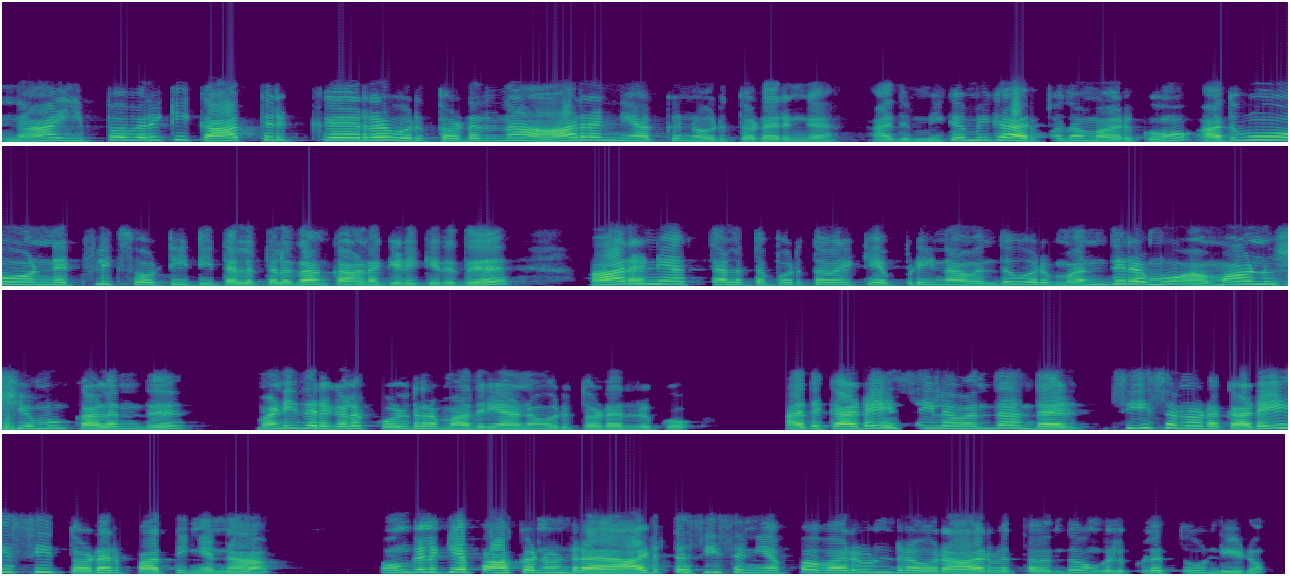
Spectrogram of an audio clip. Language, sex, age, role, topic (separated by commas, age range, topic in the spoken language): Tamil, female, 30-34, guest, ஒரு தொடரின் கடைசி சீசன் முடிவு அதை நினைவில் நிறுத்துமா, இல்லை மொத்த அனுபவத்தையே அழித்துவிடுமா?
